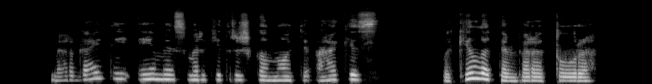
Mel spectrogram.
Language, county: Lithuanian, Panevėžys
